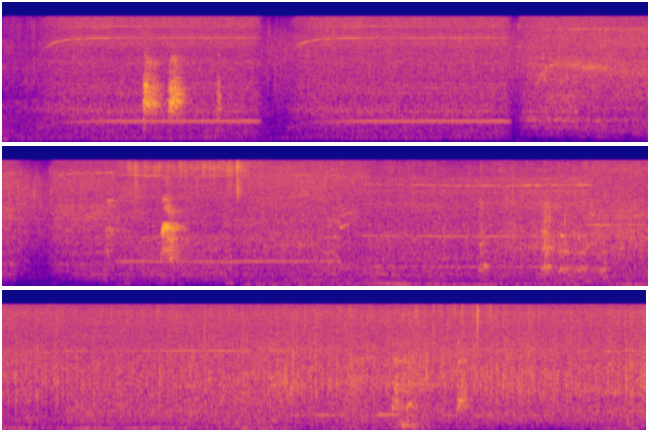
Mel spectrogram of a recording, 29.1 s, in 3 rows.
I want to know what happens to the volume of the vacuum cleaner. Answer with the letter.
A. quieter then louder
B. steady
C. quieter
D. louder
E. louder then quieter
B.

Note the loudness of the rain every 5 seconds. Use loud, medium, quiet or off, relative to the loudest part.
quiet, quiet, medium, medium, loud, loud.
